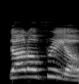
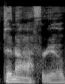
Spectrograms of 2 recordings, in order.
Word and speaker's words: Donofrio: Donald Freo. Am I saying it correctly? It's Drio, but it's all right.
